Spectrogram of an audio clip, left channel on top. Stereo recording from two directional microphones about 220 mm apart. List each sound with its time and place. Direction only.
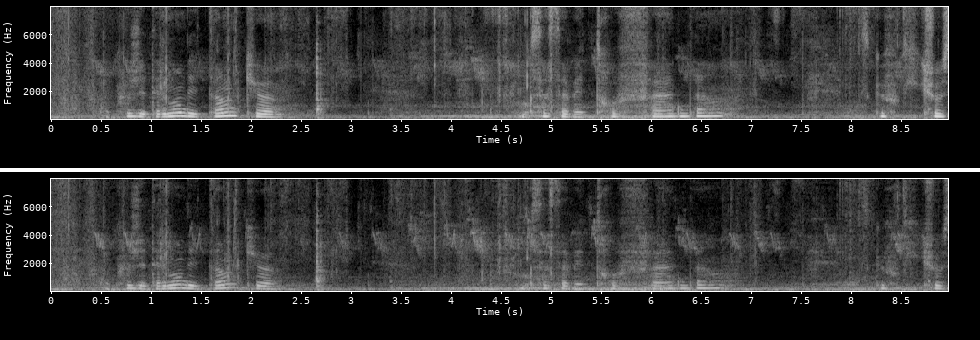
0.8 s speech: 35° left (ahead or behind)
4.7 s speech: 45° left (ahead or behind)
8.2 s whispering: 50° left (ahead or behind)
